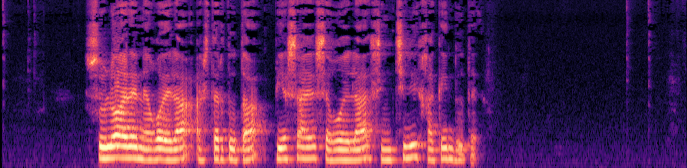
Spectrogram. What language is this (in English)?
Basque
